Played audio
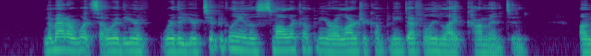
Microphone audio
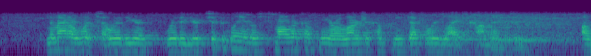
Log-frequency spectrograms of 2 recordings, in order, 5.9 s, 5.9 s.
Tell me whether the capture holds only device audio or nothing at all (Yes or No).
Yes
